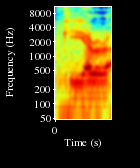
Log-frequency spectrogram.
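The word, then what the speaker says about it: Kerrera: straight ahead to Kier I pronounced that wrong in the previous video I got to off for it so I think that's right okay so that's key era over there over this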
